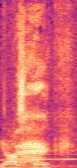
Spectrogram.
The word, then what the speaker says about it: Yasuke: He's actually pronouncing the name correctly, Yasuke.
